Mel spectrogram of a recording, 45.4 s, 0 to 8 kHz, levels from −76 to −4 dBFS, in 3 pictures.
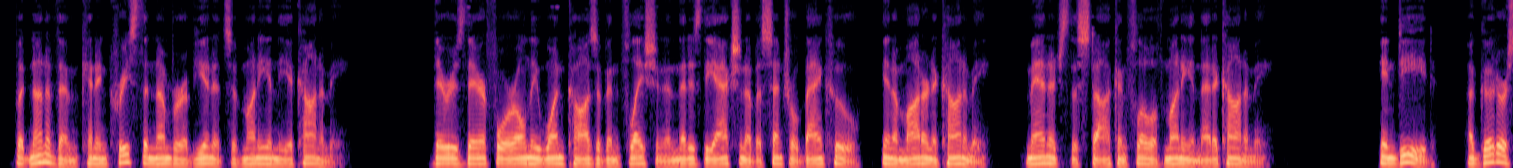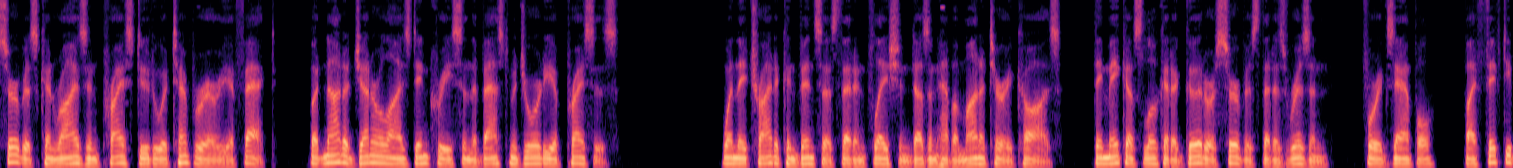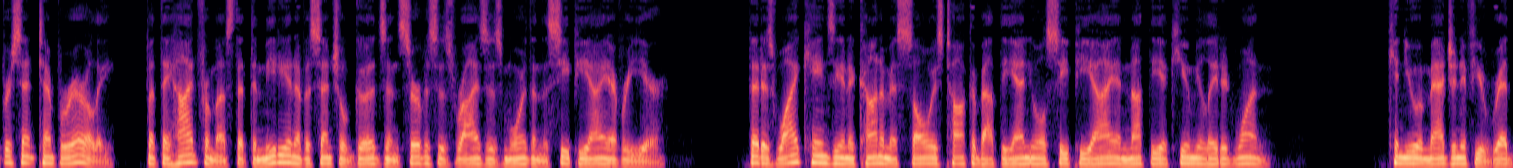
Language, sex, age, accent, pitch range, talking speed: English, male, 50-69, American, 85-100 Hz, 190 wpm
